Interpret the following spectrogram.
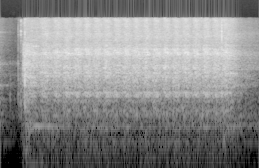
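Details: Car retried after adding fuel; starter churns steadily about three beats a second for three seconds, engine never fires; cranks but won't start.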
